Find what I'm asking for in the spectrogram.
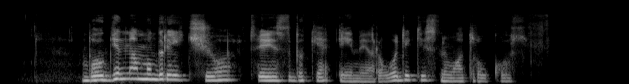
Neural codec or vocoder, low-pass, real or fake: codec, 24 kHz, 3 kbps, HILCodec; 10.8 kHz; fake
